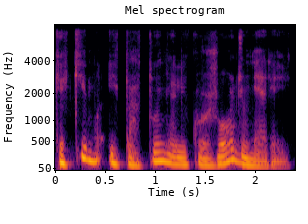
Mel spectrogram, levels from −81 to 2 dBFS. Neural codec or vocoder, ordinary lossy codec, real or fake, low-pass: codec, 44.1 kHz, 2.6 kbps, SNAC; Opus, 64 kbps; fake; 7.2 kHz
